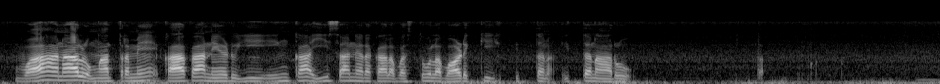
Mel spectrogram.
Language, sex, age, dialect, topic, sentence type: Telugu, male, 18-24, Southern, banking, statement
